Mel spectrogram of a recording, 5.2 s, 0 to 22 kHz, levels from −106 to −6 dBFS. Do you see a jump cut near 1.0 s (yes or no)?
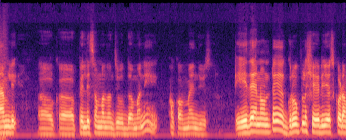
no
